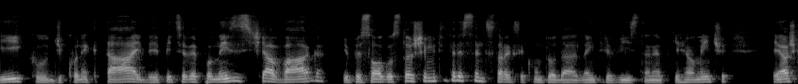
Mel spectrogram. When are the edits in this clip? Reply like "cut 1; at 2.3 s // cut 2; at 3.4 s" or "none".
cut 1; at 3.3 s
